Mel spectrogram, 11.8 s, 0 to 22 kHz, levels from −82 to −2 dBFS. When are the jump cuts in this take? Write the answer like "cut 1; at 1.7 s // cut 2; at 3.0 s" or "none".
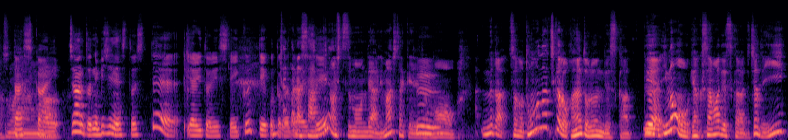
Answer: cut 1; at 9.7 s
